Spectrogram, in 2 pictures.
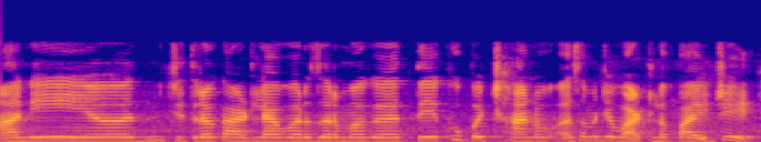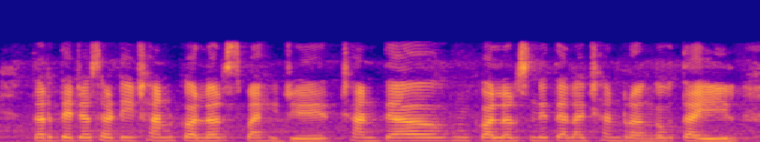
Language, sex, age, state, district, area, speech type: Marathi, female, 18-30, Maharashtra, Thane, rural, spontaneous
